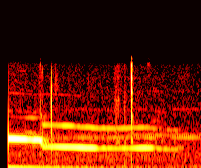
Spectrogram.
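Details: Pet dog howling in response to tornado siren testing, the only time it howls: a loud sustained wail that steps down after a short opening note and then holds steady, with a steady siren tone droning underneath and a few faint clicks.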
